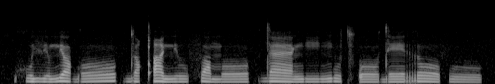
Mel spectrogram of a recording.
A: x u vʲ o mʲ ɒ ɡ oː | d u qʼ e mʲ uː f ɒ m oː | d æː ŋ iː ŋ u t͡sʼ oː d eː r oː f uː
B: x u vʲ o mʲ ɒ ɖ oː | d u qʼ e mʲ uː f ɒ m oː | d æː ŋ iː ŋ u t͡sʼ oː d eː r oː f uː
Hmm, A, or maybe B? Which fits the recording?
A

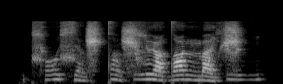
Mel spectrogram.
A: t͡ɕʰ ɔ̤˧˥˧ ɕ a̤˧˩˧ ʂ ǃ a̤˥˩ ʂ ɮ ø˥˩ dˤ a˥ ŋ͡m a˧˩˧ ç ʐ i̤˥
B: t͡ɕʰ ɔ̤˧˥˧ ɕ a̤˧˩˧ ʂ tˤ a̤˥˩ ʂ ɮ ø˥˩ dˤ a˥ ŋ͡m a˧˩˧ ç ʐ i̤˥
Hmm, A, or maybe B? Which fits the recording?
B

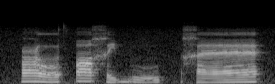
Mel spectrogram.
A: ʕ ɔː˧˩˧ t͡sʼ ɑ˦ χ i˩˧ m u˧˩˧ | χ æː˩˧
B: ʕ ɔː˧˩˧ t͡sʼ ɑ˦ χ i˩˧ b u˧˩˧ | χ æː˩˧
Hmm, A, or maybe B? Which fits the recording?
B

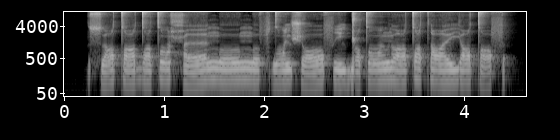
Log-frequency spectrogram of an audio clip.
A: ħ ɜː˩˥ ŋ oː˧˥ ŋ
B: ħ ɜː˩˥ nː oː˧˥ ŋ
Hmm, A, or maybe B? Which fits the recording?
A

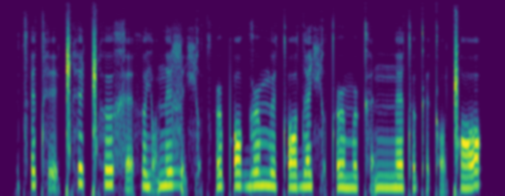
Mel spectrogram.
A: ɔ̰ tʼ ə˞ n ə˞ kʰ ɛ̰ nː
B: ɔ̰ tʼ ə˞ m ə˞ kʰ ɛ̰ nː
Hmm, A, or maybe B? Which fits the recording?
B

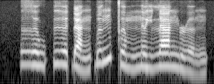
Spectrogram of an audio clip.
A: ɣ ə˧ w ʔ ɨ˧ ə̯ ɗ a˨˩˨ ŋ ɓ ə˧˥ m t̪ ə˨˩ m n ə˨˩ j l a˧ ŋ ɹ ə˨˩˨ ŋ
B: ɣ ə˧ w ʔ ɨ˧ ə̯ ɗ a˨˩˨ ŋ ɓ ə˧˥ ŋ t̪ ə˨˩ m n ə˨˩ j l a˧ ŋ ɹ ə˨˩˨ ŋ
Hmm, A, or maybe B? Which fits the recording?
B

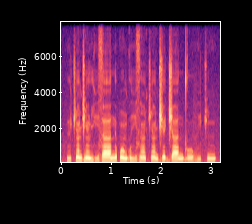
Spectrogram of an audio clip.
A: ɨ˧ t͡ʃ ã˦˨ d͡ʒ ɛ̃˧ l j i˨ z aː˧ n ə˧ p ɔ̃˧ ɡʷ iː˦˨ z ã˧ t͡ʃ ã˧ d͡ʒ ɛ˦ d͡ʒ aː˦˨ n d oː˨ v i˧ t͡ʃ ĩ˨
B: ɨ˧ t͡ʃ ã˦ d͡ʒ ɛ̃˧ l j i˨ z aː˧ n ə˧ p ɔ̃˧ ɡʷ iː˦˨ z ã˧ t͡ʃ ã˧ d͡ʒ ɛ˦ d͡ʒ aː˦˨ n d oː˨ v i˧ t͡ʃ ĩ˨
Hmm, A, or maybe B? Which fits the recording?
B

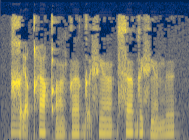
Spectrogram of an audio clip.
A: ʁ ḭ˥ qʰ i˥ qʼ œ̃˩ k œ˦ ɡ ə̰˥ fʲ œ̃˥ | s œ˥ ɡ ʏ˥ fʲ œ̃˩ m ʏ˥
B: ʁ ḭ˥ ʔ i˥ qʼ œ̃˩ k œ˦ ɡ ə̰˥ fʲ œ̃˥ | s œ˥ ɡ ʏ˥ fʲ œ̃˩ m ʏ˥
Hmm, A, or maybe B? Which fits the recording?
A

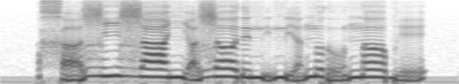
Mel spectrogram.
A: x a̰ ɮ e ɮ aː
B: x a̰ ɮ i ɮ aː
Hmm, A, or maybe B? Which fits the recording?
B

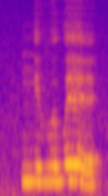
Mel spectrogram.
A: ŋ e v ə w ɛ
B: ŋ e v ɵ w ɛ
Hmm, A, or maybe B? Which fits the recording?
A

